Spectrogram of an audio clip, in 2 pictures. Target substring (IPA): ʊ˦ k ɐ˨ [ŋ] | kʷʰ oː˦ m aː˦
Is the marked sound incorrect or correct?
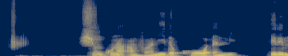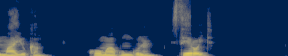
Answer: correct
